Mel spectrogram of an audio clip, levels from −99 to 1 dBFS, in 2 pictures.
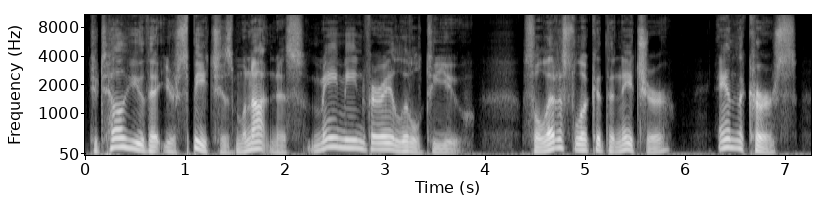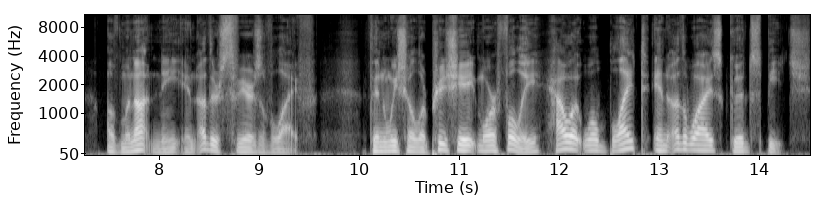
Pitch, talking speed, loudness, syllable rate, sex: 120 Hz, 180 wpm, -20 LUFS, 5.3 syllables/s, male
